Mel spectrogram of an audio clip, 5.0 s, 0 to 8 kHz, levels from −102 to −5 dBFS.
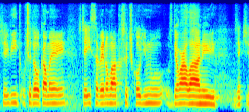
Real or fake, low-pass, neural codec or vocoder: fake; 7.2 kHz; codec, 16 kHz, 0.5 kbps, X-Codec, WavLM features, trained on Multilingual LibriSpeech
